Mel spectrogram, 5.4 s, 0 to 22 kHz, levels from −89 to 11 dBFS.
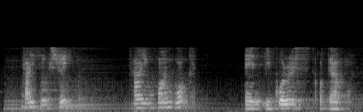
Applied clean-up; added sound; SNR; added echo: neural separator model SepFormer DNS4.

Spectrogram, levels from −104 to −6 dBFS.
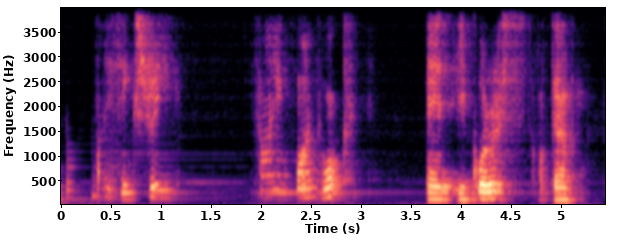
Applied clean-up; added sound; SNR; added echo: neural mask model DeepFilterNet 3.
